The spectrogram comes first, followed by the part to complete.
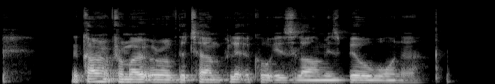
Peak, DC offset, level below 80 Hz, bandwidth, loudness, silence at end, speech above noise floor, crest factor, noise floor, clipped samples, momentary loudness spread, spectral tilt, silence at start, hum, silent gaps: -2 dBFS; under 0.1%; -60 dBFS; 14.5 kHz; -18 LUFS; 0.8 s; 41 dB; 16 dB; -58 dBFS; under 0.1%; 12 LU; -6.5 dB/octave; 0.05 s; none; none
